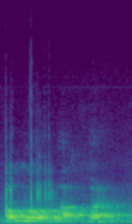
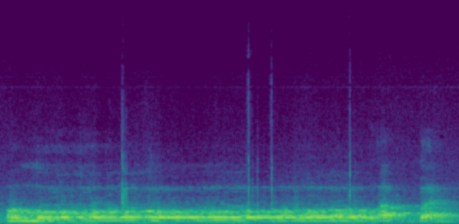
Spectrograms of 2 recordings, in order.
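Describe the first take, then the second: First: The vowel is cut short. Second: The vowel is drawn out long.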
